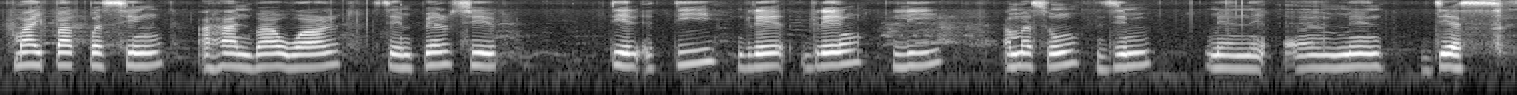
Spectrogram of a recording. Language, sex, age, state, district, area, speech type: Manipuri, female, 45-60, Manipur, Churachandpur, urban, read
